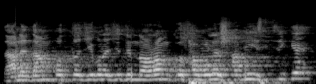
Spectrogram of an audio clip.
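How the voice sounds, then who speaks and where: Guy preaching hard, very high voice, chants verses all drawn out, big echoey hall. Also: level tone, dull audio. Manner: fervent, chants Quranic verses in a drawn-out singing tone; asks the crowd rhetorical questions. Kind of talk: sermon. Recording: echoey hall with long reverb.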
